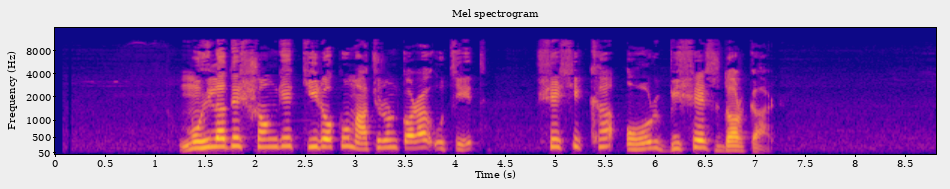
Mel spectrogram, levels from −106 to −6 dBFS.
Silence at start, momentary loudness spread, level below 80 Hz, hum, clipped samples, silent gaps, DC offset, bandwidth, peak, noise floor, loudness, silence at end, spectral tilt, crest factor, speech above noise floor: 1.25 s; 15 LU; -80 dBFS; none; under 0.1%; none; under 0.1%; 11.5 kHz; -8 dBFS; -72 dBFS; -27 LUFS; 1.7 s; -5 dB/octave; 22 dB; 44 dB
